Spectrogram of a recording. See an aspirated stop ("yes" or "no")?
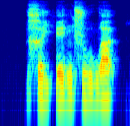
no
